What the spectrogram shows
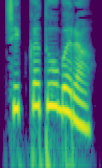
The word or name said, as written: ಚಿಕ್ಕತೂಬರ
